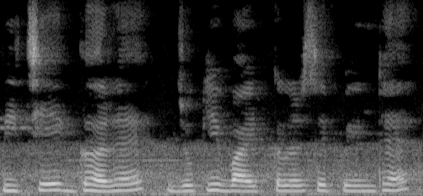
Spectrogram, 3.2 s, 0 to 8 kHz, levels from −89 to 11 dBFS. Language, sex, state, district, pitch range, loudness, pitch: Hindi, female, Uttar Pradesh, Shamli, 220-250 Hz, -17 LUFS, 230 Hz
